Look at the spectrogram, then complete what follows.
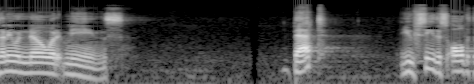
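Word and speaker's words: בית: Bet, you see this all the time in synagogues. They will spell it on the sign, Beth, B-E-T-H. But pronunciation-wise, it's B-E-I-T. It means house.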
